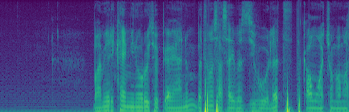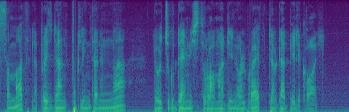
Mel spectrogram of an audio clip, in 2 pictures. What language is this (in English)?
Amharic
